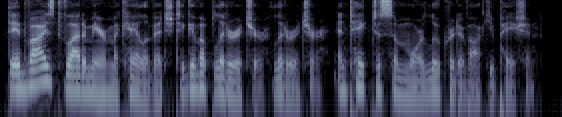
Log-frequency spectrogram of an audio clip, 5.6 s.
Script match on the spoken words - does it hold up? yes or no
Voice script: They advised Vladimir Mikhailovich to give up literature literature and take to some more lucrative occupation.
yes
